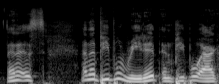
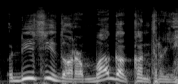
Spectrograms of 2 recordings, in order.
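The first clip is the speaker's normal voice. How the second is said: slow, mock Nigerian accent; 3 semitones higher, slower than usual. Shown as a demonstration. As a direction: put on a hammed-up Nigerian accent. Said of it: "Now, if it's a Nigerian".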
